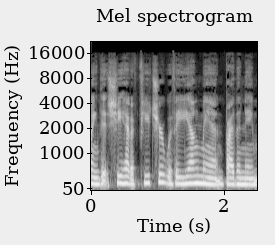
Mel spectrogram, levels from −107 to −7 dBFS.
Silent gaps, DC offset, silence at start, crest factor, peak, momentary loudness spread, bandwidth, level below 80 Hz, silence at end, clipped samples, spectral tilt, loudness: none; under 0.1%; 0 s; 16 dB; 0 dBFS; 3 LU; 14 kHz; -50 dBFS; 0 s; under 0.1%; -6 dB/octave; -17 LUFS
